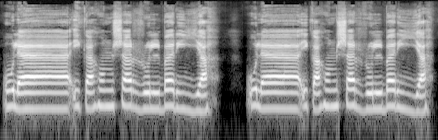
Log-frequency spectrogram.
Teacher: ہم شر البریہ، با پر حرکت جلد پڑھیں گے اور را پر زیر کی حرکت ہے اس لیے اس کو باریک پڑھیں گے۔ آگے یا پر تشدید ہے تو را کو یا سے ملا کر سختی سے پڑھیں گے، یا پر حرکت جلد پڑھیں گے، اور آگے گولتا ہے تو اس کو ہا ساکن میں بدل کر وقف کر دیں گے۔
